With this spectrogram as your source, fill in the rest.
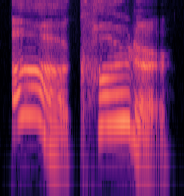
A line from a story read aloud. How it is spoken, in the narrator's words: she exclaimed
